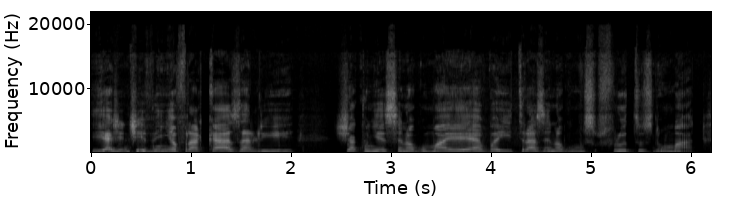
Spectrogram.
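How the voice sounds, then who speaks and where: In a very clean recording with a silent background, a woman speaks at a fairly slow pace with a fairly low pitch, vocal fry and very wide pitch swings. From Brazil, Minas Gerais (Barbacena). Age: 60s. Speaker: community activist. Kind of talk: interview.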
